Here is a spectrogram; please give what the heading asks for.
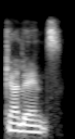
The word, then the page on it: calends: Indian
